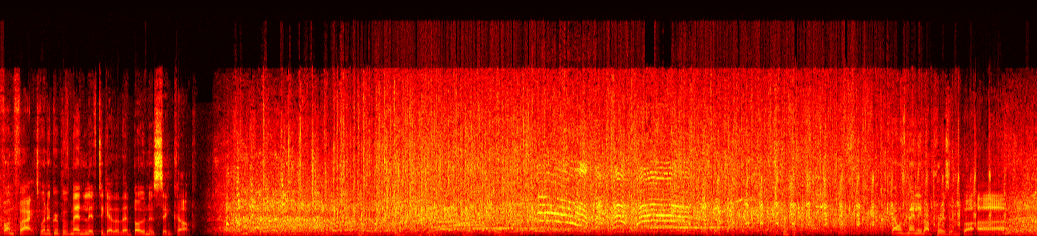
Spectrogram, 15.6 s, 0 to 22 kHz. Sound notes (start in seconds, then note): 3.1 laughter; 7.0 cheering and applause; 11.6 laughing; 15.3 laughter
